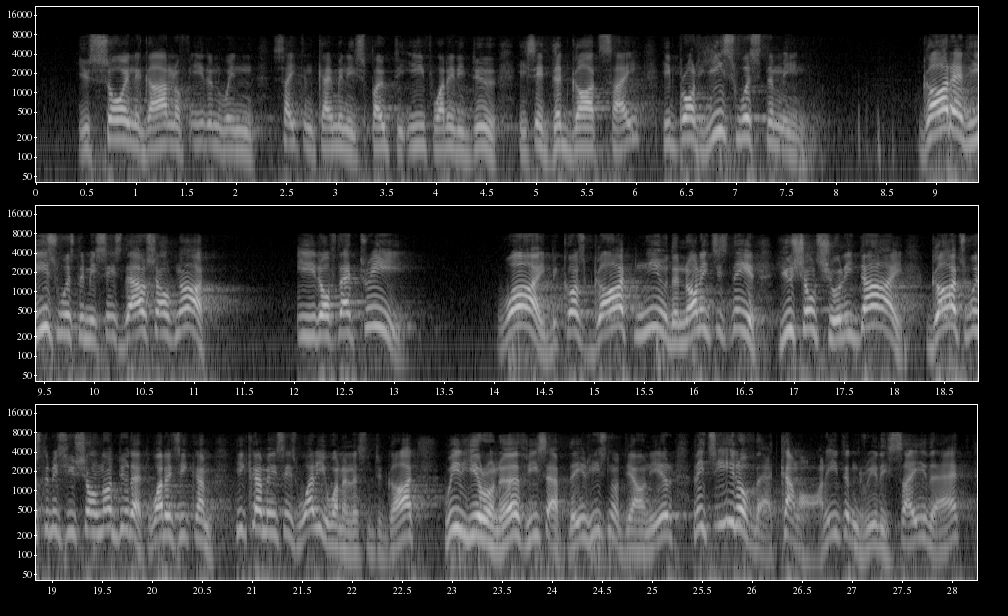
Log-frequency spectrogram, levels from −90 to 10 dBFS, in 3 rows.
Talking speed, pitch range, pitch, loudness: 215 wpm, 150-245 Hz, 205 Hz, -27 LUFS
